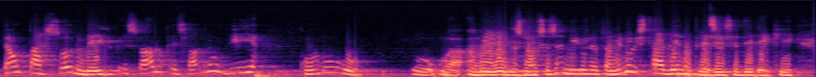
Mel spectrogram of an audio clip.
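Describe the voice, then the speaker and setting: High-voiced man telling an anecdote, lo-fi archive. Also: fairly quick, crowd noise. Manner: lively, animated storytelling with dramatic exclamations. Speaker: storyteller recounting an anecdote. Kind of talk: recorded talk, humorous anecdote. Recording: dull lo-fi archive recording with audience.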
